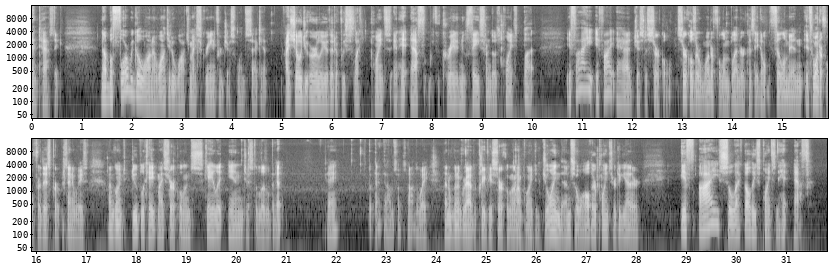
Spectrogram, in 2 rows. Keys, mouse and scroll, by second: 3.3 Tab, 3.8-4.3 scroll down 2, 4.3-4.7 middle drag, 9.3 shift+a, 13.2-13.8 middle drag, 16.5 KP_7, 18.2 shift+d, 22.3 click, 23.5-24.2 scroll up 2, 24.5 shift+click, 25.5 ctrl+j, 27.2 Tab.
